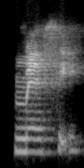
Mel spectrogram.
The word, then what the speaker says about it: Messi: Messi, because it's double S.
